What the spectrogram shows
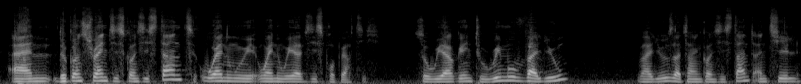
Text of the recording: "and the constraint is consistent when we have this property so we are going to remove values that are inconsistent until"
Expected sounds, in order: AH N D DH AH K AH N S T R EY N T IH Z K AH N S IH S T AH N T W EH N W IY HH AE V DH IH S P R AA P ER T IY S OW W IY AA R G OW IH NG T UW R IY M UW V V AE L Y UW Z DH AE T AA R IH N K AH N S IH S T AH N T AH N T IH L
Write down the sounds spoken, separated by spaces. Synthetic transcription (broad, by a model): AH N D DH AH K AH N S T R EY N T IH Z K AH N S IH S T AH N T W EH N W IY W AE V DH IH S P R AA P ER T IY S OW W IY AA R G OW IH NG T UW R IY M UW V V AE L Y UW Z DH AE T AA R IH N K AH N S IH S T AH N T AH N T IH L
